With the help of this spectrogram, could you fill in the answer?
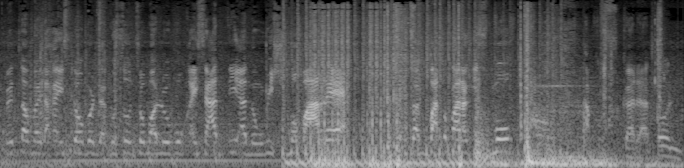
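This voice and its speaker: A man giving excitable, slangy commentary while playing a shooter game, often shouting and joking. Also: very high-pitched, brisk, vocal fry. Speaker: gaming streamer. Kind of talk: live gameplay commentary. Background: loud game music and gunfire.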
